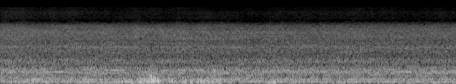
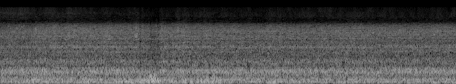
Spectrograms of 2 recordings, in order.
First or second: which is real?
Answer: second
